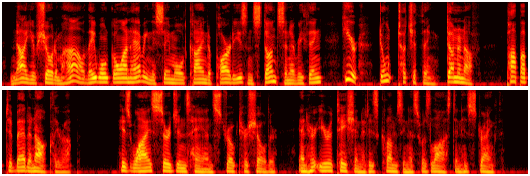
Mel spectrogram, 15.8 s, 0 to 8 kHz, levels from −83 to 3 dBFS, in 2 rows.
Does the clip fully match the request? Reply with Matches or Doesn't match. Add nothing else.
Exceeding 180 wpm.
Matches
